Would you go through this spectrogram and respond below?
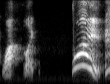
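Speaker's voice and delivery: high, loud burst on "why"; exasperated, squeaky-high "why?"; incredulous. Retold or imitated. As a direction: recount it in disbelief, pitch leaping up. Retelling reaction to stolen ideas.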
